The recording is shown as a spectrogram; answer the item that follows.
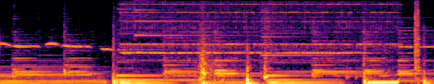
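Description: A short wavering cartoon whistle, then a cartoon alarm clock bell ringing steadily from about a second in until just before the end, over background music.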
